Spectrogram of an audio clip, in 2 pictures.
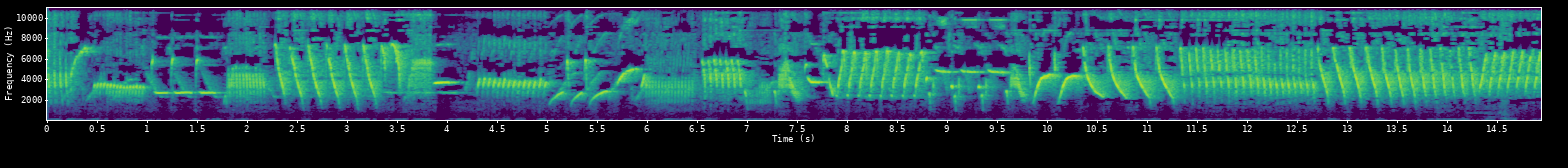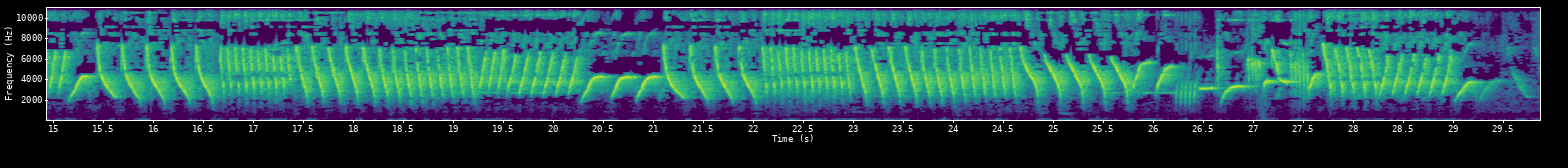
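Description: Domestic canary singing a long, continuous song of rapid trills and rolls, fast runs of repeated notes that change from phrase to phrase, with only brief breaks. It is a tutor song of the kind played to young canaries to teach them to sing.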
